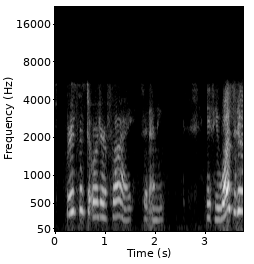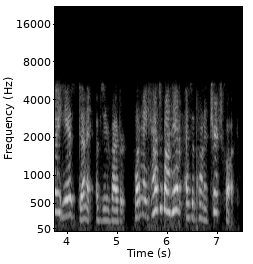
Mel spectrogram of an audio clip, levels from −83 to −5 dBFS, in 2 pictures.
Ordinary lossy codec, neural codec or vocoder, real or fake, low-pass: Opus, 16 kbps; codec, 16 kHz, 8 kbps, FreqCodec, smaller model; fake; 5.4 kHz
